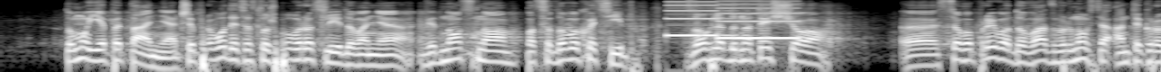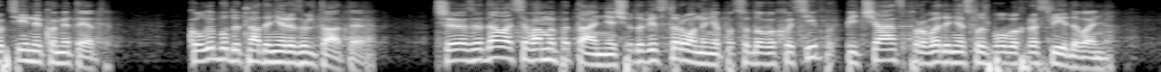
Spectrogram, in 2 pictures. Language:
Ukrainian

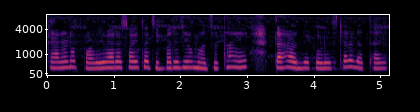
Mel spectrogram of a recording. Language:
Odia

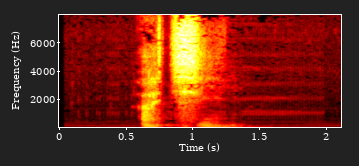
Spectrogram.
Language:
Gen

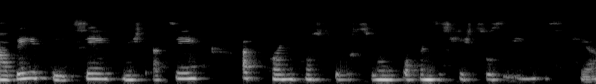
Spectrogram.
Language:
German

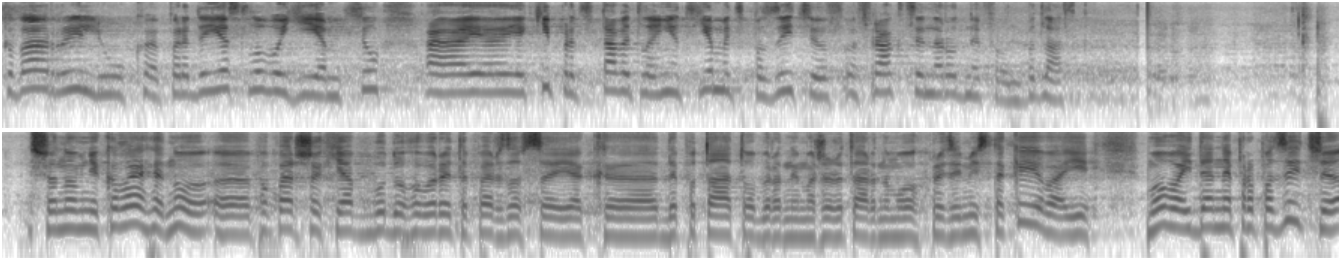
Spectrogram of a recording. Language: Ukrainian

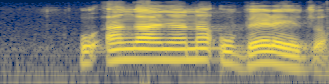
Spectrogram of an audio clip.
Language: Venda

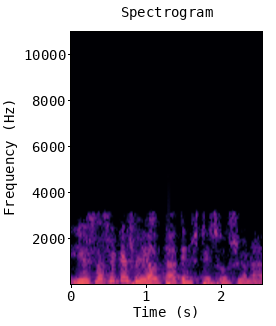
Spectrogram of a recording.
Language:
Catalan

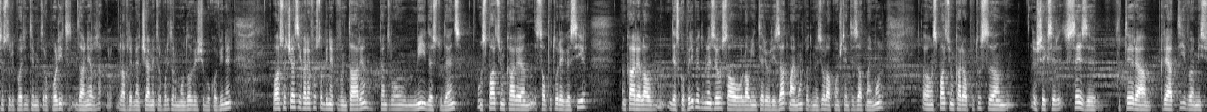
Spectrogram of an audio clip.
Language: Romanian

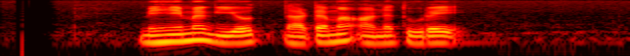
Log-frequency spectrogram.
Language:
Sinhala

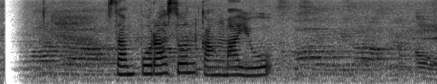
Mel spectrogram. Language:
Sundanese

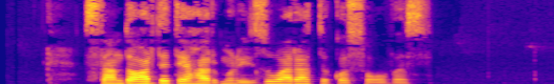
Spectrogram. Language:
Albanian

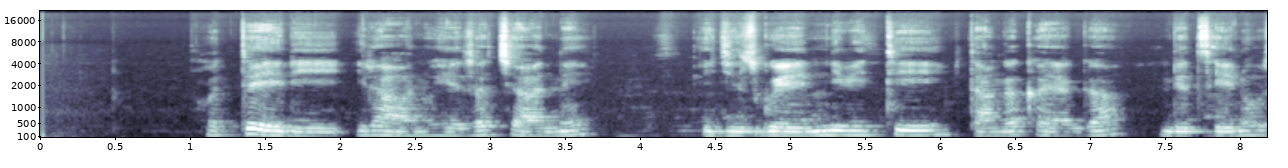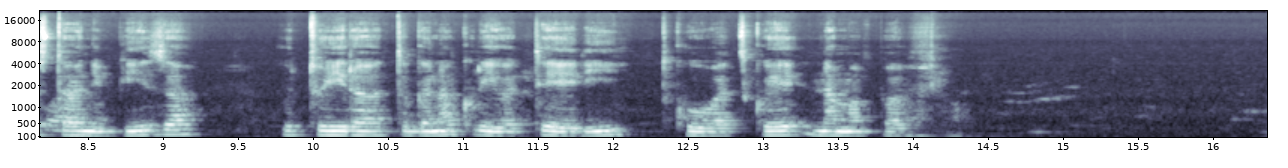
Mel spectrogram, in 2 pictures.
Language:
Kinyarwanda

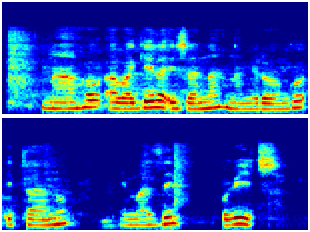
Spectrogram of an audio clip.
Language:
Kinyarwanda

